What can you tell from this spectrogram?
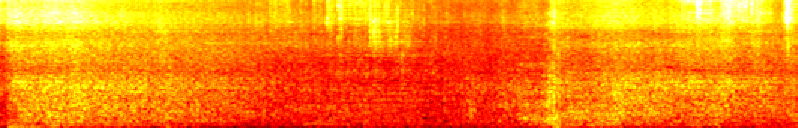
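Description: Surf breaking and washing up a shingle beach, swelling twice, with wind buffeting the microphone.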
